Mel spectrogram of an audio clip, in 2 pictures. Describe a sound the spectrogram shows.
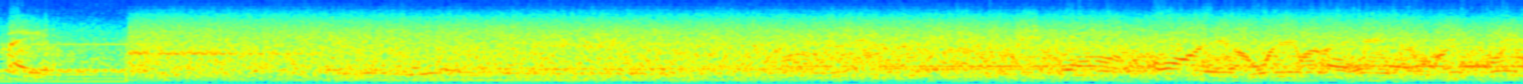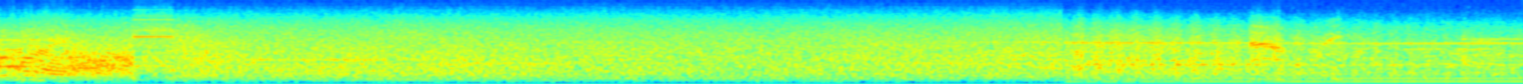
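Radio static hisses and crackles steadily from a receiver.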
